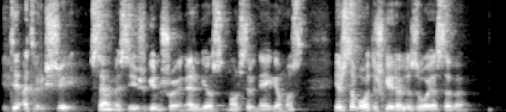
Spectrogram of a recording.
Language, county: Lithuanian, Vilnius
